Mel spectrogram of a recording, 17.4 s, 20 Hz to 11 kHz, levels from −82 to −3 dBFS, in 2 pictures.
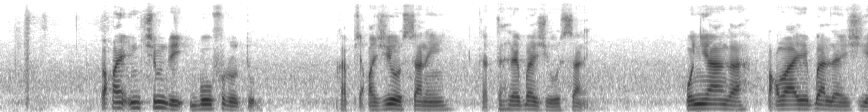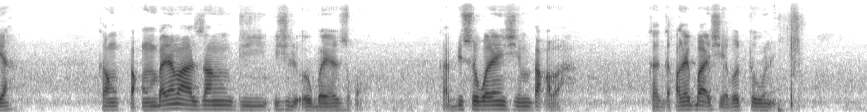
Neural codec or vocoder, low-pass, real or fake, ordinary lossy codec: none; 9.9 kHz; real; Opus, 32 kbps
